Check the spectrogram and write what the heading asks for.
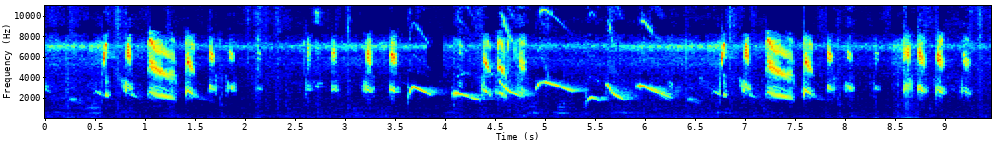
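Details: Green-winged saltator male in aggressive macheando song, used to fire up other males: clusters of sharp high chips alternate with short clear whistled phrases that slide down and up, over a steady thin high-pitched whine.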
